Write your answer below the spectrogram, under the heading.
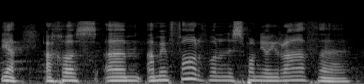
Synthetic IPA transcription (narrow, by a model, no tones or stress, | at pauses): ja | aχɔsəːmamanfɔrðmʊnənəspɔnjɔiɾaðɛ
